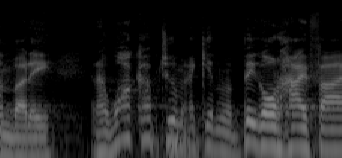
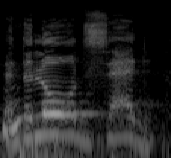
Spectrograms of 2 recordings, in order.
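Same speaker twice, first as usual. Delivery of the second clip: put-on British accent, pitched up, drifting into Australian; 8 semitones higher than usual. Offering to preach for the audience, trying an attempted british accent. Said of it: "That was more like Australian".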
